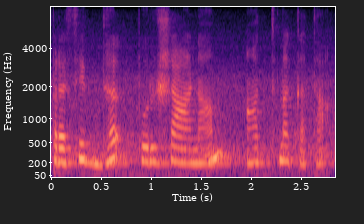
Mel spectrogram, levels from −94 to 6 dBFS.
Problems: constant background noise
